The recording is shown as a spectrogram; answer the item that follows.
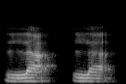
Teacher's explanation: huruf lam sifatnya jahar nafas ditahan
